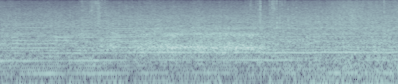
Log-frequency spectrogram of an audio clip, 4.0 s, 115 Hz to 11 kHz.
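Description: A race car's 190-horsepower 1.8-litre engine, revving to 8,000 RPM in the video game Forza Horizon 4, drones steadily throughout, a loud continuous mechanical roar with high-pitched whine, sustained without pauses.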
